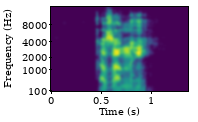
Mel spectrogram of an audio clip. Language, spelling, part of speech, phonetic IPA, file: Russian, казаны, noun, [kəzɐˈnɨ], Ru-казаны.ogg
- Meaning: nominative/accusative plural of каза́н (kazán)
